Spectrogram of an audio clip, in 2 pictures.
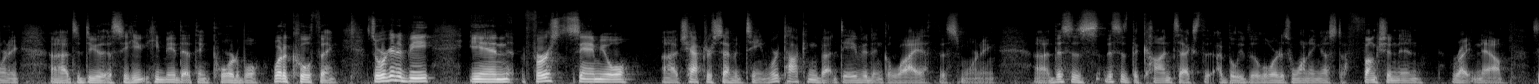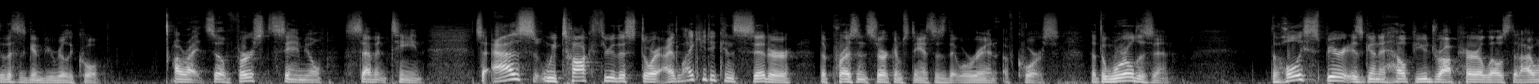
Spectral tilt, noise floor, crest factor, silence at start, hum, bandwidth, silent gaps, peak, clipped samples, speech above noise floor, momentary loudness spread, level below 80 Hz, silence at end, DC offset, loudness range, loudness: -6 dB/octave; -50 dBFS; 16 dB; 0 s; none; 13.5 kHz; none; 0 dBFS; under 0.1%; 33 dB; 15 LU; -44 dBFS; 0 s; under 0.1%; 10 LU; -18 LUFS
